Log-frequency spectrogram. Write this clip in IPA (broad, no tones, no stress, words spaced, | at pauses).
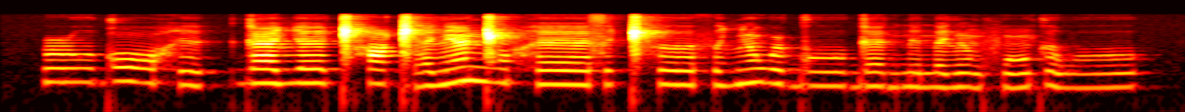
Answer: ɹʊːɡɔːhɪ | ɡæʎɛː ǁʰɑɡ͡ǁælʲæ̃ŋ͡ǁɔ̃ hɛː sɪǁʰəːθə ʎə̃wə˞ ɡʊː ɡɛːɡnɪnɛ lʲɔ̃ɡfɔ̃kə wʊː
